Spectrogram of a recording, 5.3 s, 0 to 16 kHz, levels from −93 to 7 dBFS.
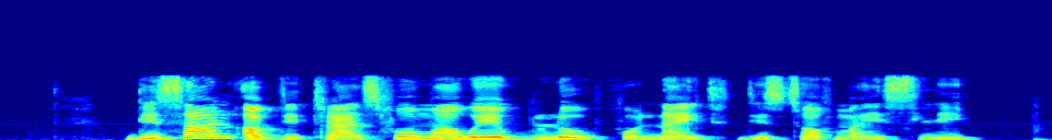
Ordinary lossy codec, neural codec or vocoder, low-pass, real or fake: none; none; 7.2 kHz; real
